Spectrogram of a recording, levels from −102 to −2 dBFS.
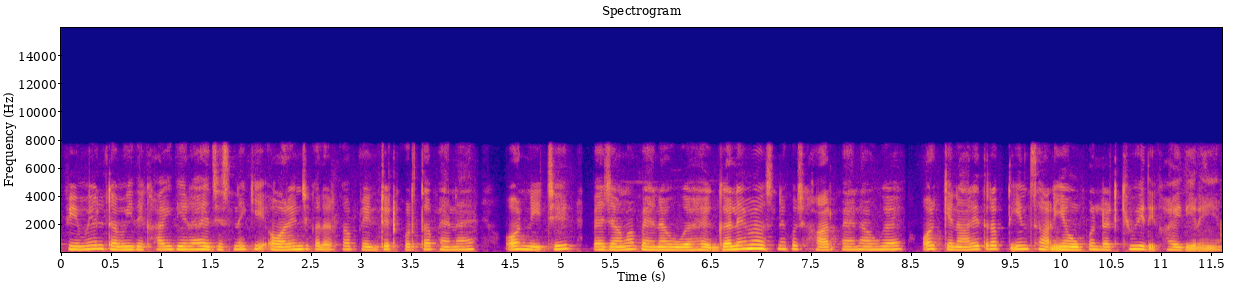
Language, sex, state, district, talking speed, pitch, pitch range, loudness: Hindi, female, Bihar, Jahanabad, 205 wpm, 220 Hz, 205-230 Hz, -16 LUFS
